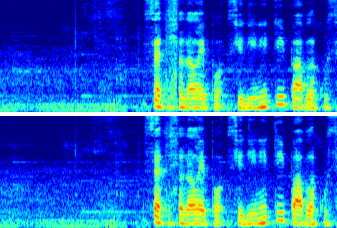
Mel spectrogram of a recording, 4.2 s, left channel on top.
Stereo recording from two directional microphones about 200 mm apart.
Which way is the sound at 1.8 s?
15° right (ahead or behind).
